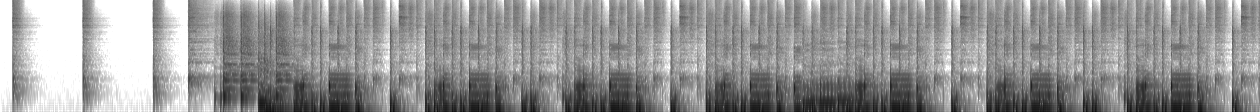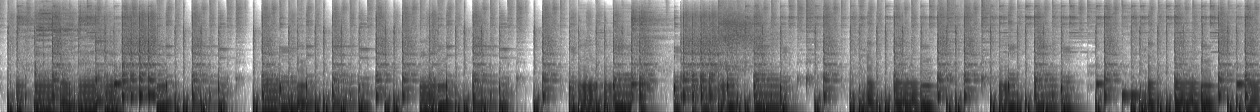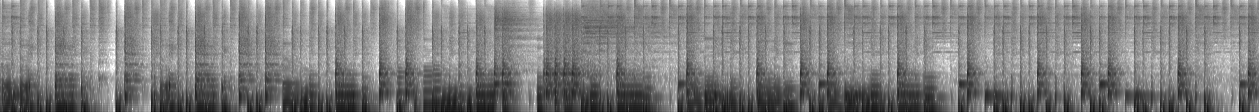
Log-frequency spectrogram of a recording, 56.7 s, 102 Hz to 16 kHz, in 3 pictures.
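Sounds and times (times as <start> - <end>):
Boss DR-3 drum machine funk beat: 2.3 - 56.6.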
